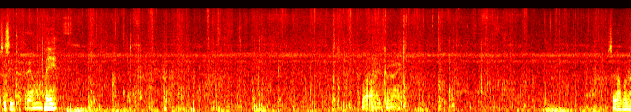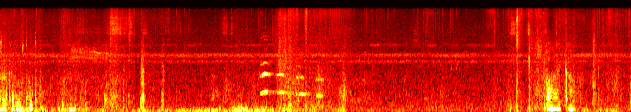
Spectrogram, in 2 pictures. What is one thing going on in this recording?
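A man speaks in a hushed voice nearby, in short bursts.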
